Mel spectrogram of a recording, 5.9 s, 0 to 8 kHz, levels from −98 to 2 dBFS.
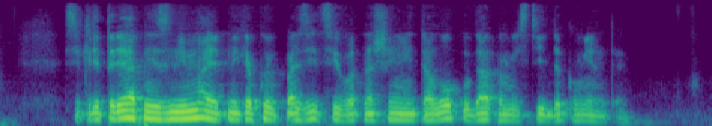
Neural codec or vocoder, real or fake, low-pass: codec, 16 kHz, 1.1 kbps, Voila-Tokenizer; fake; 7.2 kHz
